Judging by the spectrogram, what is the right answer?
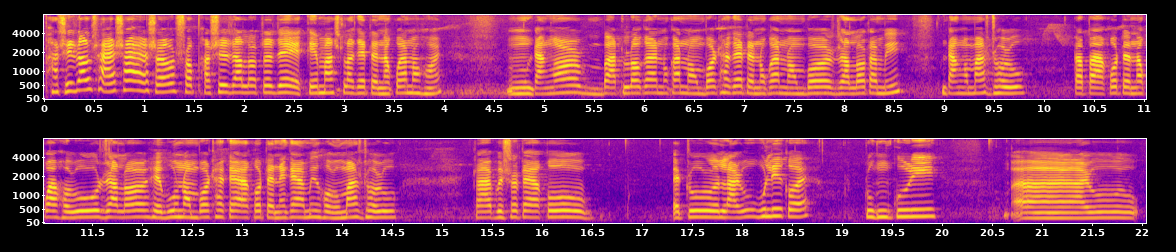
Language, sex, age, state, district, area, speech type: Assamese, female, 45-60, Assam, Sivasagar, rural, spontaneous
